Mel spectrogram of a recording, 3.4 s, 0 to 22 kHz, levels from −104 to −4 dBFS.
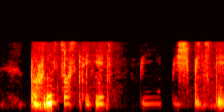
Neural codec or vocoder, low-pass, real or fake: none; 5.4 kHz; real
